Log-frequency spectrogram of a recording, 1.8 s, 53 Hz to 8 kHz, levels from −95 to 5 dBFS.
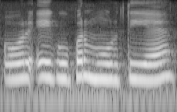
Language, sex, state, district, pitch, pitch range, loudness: Hindi, female, Uttar Pradesh, Shamli, 235 Hz, 230-255 Hz, -12 LUFS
